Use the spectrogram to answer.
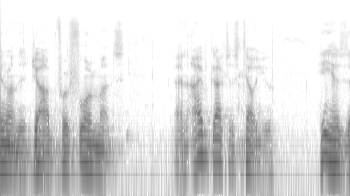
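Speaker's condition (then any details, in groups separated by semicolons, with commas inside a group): ALS; diagnosed about two years ago, late onset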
